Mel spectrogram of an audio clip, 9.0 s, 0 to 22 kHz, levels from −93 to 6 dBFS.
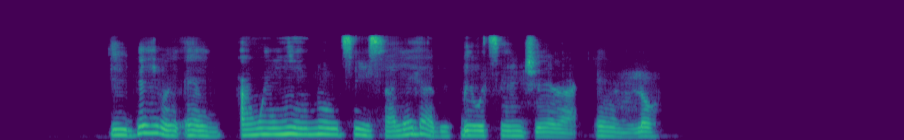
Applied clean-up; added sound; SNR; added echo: neural mask model Resemble Enhance denoiser.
